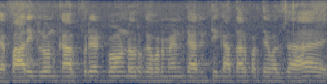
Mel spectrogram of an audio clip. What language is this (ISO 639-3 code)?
mag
